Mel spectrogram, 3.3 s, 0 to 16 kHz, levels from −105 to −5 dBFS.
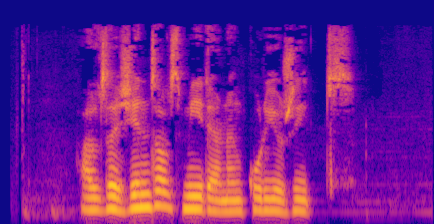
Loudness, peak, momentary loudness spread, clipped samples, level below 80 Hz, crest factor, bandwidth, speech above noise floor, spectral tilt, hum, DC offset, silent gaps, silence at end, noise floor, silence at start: -24 LUFS; -8 dBFS; 11 LU; under 0.1%; -70 dBFS; 16 dB; 11.5 kHz; 41 dB; -5.5 dB/octave; none; under 0.1%; none; 0.65 s; -65 dBFS; 0.6 s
